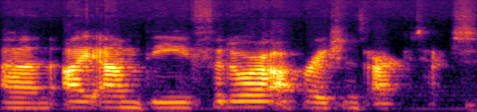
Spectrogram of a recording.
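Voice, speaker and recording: A woman speaks at a fairly quick pace with a slight Irish accent. Her pitch is fairly low. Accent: light Irish. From Ireland.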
